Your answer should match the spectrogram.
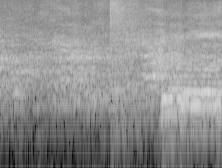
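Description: Overlapping voices echoing in a large sports hall, with one louder voice starting near the end.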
